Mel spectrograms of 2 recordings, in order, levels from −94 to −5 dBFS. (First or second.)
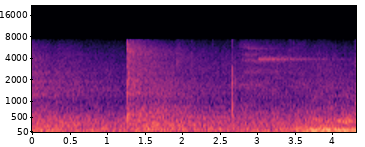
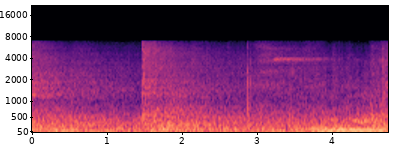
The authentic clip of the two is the first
